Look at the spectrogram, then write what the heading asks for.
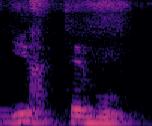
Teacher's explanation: when you have two shvas next to each other in the middle of the word, the first shva is short, silent, and the second one is a little bit longer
